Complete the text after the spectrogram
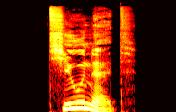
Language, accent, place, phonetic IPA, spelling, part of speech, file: German, Germany, Berlin, [ˈtjuːnət], tunet, verb, De-tunet.ogg
- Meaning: second-person plural subjunctive I of tunen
